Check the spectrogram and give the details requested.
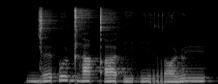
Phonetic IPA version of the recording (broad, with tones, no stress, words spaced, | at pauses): ɟø˨˦ʔu˦ ɖʱa˦qʼœ˧ʔi˨ʔi˨ rɔ˨ɳy˦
